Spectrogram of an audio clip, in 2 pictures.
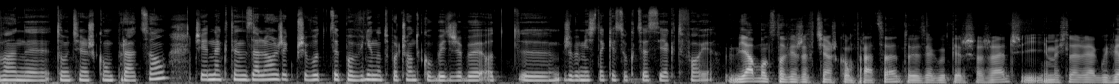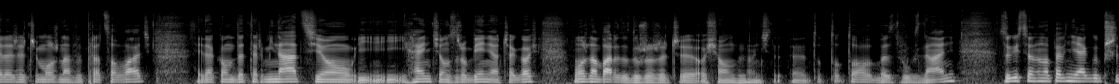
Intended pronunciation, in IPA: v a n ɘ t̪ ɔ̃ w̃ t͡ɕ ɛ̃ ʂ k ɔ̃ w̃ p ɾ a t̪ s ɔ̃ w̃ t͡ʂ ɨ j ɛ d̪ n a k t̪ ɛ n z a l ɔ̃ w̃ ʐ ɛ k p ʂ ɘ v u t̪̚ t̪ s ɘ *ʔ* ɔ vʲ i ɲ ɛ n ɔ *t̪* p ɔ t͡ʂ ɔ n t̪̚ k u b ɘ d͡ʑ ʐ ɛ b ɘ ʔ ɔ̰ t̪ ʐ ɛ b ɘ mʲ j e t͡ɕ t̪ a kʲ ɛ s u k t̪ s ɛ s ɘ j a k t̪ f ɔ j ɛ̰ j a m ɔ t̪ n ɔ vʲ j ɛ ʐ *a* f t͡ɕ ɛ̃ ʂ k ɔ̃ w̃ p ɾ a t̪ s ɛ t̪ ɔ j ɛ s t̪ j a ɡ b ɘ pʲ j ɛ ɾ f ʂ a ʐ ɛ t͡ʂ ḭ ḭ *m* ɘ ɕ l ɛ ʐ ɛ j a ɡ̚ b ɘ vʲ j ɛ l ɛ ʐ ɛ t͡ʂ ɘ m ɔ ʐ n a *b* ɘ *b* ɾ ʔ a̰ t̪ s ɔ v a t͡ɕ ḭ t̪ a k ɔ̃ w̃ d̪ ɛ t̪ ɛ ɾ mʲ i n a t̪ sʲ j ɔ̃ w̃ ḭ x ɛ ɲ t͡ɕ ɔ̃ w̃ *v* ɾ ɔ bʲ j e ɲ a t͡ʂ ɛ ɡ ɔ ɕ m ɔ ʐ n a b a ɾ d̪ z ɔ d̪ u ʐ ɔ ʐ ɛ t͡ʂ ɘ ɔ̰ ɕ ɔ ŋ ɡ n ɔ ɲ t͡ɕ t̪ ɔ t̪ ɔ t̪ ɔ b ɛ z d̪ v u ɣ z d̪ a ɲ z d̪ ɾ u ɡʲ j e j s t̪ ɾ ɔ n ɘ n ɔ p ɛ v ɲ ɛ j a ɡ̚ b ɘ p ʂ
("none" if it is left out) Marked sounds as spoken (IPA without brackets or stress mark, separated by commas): p, t̪, ɛ, m, v, p, z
